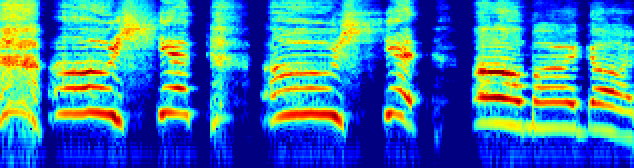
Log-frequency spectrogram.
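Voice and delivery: talking through laughter. Reacting to a video, laughing while talking. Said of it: "I can't stop laughing".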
